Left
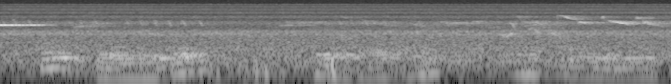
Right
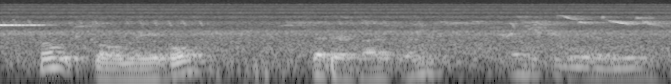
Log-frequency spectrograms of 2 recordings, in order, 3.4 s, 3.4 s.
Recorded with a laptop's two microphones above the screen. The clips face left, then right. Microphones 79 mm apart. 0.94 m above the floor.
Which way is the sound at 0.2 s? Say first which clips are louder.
Right 4 dB; 45° right (ahead or behind).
